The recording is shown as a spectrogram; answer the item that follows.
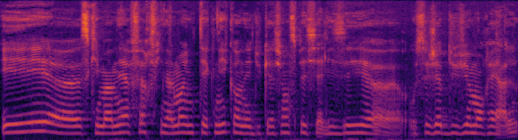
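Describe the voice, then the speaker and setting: A woman talks at a fairly quick pace with hardly any pauses. Her intonation is monotone and flat, and her tone is dark and mellow. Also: medium pitch for a woman, very even loudness. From southern France, Marseille region. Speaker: municipal community life coordinator. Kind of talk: podcast interview. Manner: hesitant, many fillers.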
